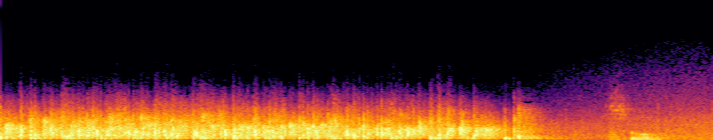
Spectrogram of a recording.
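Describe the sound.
An audience breaks into a round of applause for three people who shared their journals, a dense, loud wash of many hands clapping for about four seconds before it quickly dies away and a voice briefly begins.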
